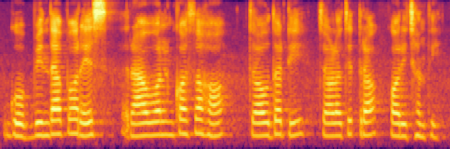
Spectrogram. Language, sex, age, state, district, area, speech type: Odia, female, 18-30, Odisha, Nayagarh, rural, read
